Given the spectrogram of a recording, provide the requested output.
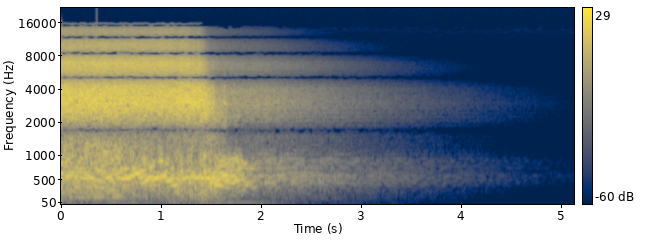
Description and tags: A hard but short kick processed with Slayer2's effects.
hardcore, distortion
